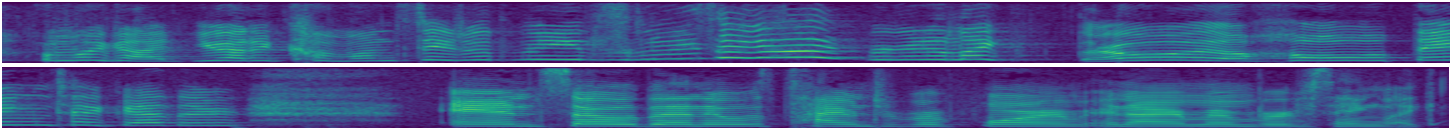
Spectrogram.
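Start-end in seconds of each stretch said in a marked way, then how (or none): 0.1-4.2 high, fast, breathless excitement; excited rush. Retold or imitated. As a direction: blurt it out thrilled and panicked. Excited plea to teammate.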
